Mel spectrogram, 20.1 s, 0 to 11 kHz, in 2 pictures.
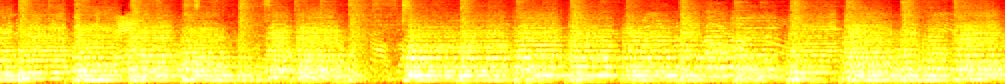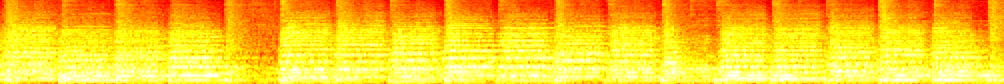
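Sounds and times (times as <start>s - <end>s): wind band playing: 0.0s - 20.0s.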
